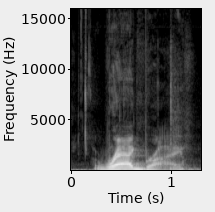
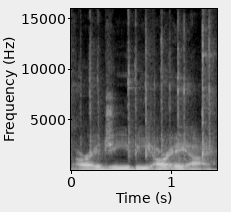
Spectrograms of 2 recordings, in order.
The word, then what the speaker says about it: RAGBRAI: midwest you know what this is but um ragbrai which is i'll spell it out it's this r-a-g-b-r-a-i ragbrai and it stands for the register's great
